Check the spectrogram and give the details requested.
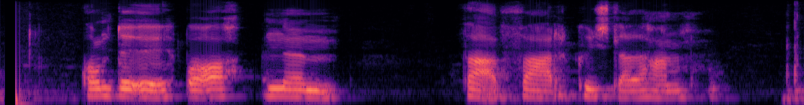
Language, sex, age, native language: Icelandic, male, 12, Icelandic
